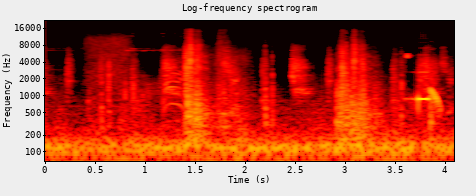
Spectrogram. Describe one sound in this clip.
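A body thuds into a wooden crate.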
